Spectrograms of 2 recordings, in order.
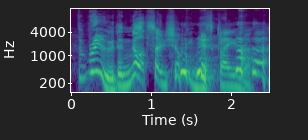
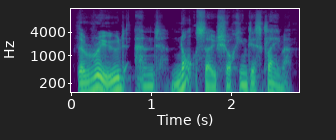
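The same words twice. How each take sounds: First: It is read in a put-on character voice. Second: It is read in his natural voice.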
